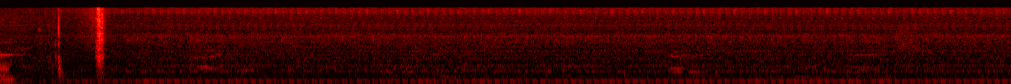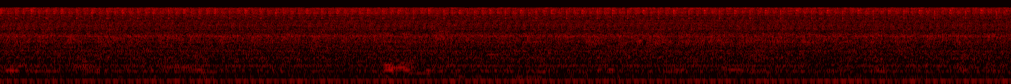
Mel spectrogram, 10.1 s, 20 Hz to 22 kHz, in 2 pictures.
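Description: Mazda MX-5's engine idling steadily in a low, even hum, with one sharp click about half a second in.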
